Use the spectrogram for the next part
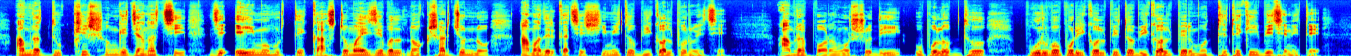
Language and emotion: Bengali, sad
